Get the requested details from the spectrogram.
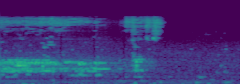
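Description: A video game creature lets out an electronic cry.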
